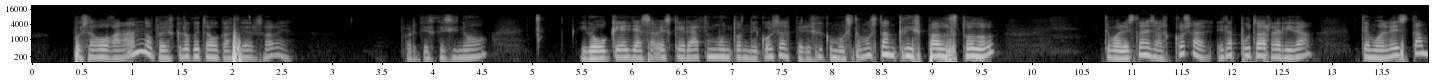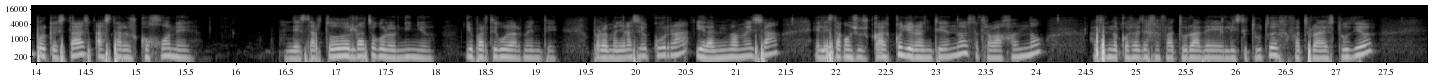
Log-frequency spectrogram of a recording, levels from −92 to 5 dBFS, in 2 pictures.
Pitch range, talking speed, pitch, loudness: 185-220 Hz, 200 wpm, 195 Hz, -28 LUFS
